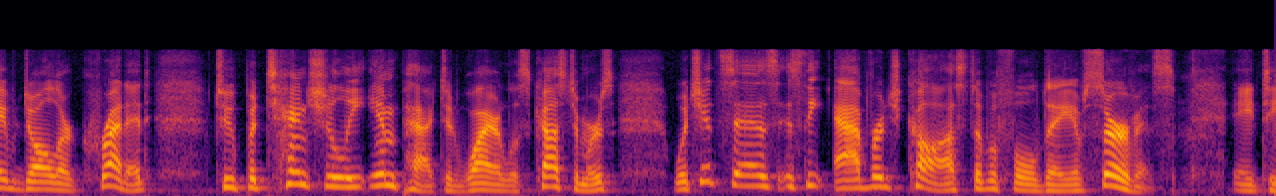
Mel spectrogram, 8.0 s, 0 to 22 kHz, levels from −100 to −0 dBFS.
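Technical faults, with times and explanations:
No technical faults can be heard in the clip.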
